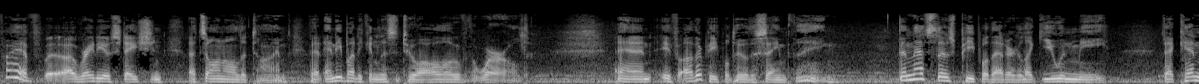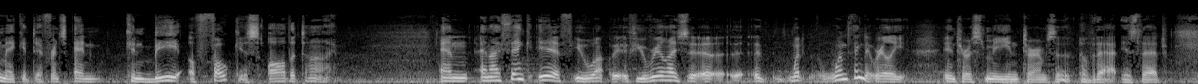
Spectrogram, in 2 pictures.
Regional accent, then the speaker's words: Baltimore, Maryland, United States; also born or lived in Northern Ireland; I'm from Baltimore, but I lived in Northern Ireland for 10 years.

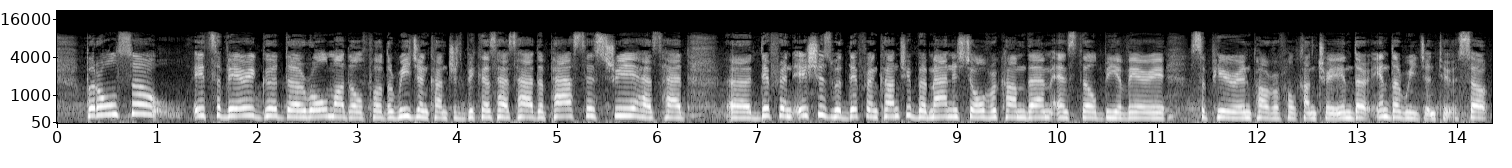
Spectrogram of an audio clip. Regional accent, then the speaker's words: Kosovo; I come from the Republic of Kosovo.

